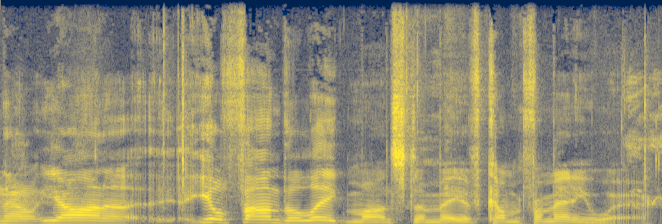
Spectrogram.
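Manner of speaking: put-on simple Southern accent in courtroom lawyer style. Playing a lawyer addressing yana in court, in a southern lawyer voice. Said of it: "He's got the Southern lawyer voice".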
